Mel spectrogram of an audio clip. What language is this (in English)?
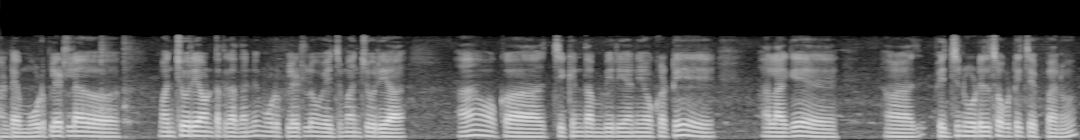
Telugu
